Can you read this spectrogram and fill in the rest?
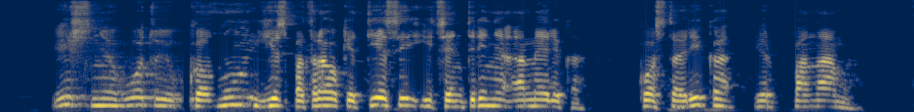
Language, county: Lithuanian, Šiauliai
